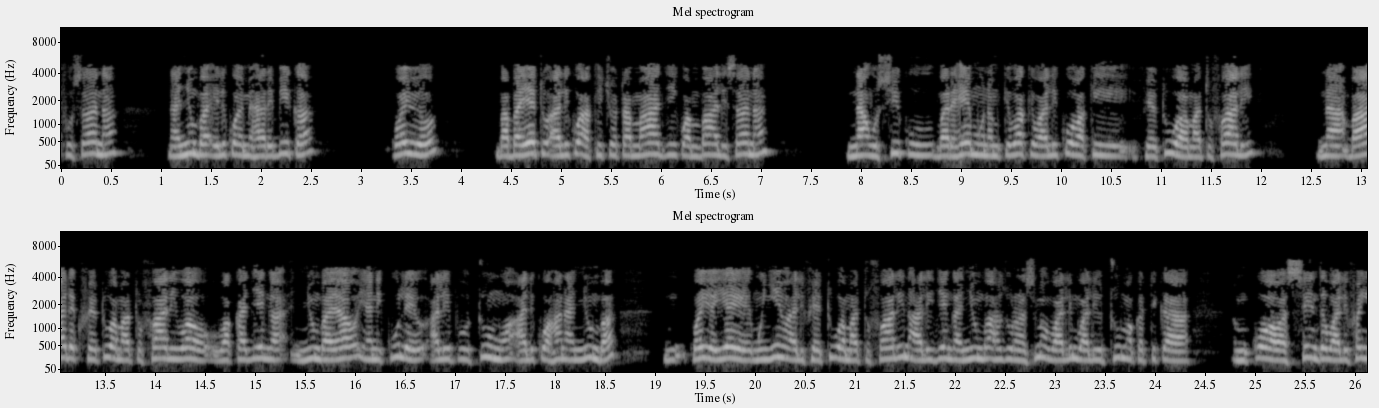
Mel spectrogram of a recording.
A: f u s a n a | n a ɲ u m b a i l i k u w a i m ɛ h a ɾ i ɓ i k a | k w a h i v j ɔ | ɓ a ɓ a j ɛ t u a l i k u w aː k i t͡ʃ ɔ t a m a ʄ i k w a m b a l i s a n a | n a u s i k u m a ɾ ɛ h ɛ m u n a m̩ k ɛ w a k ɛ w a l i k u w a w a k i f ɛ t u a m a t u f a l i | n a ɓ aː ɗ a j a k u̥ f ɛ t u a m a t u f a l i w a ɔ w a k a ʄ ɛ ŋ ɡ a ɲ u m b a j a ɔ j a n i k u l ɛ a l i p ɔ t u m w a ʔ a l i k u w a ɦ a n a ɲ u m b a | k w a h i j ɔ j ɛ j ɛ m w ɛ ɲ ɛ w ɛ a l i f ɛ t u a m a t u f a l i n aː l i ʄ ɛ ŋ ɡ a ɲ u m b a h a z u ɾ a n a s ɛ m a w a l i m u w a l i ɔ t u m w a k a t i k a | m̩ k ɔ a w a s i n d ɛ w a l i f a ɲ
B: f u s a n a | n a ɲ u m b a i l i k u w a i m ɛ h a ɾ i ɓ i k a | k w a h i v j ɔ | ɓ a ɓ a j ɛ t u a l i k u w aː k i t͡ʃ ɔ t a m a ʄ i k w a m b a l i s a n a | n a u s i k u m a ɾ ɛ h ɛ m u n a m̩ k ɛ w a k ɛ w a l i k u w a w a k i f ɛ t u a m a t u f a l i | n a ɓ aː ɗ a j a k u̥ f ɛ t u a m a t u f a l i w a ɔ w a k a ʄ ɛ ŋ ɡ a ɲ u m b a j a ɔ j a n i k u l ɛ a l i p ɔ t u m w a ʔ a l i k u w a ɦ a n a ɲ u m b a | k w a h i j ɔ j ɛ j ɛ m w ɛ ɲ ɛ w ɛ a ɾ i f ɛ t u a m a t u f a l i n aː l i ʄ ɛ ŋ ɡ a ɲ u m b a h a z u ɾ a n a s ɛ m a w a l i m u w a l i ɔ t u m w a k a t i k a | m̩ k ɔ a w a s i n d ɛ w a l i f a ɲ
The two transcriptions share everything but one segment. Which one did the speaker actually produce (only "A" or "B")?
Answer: A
